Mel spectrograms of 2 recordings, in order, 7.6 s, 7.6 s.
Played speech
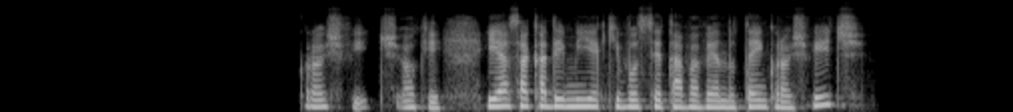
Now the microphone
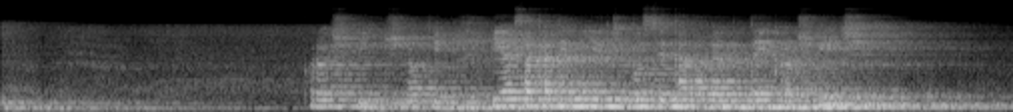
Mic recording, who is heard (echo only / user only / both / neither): echo only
